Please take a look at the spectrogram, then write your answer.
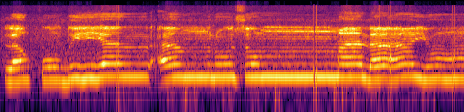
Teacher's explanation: Summa dibaca dengung. La panjangkan karena ada fathah yang diikuti alif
